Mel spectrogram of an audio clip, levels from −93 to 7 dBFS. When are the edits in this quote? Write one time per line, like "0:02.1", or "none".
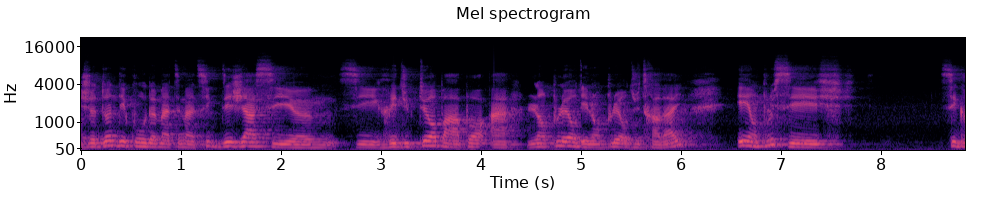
0:05.0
